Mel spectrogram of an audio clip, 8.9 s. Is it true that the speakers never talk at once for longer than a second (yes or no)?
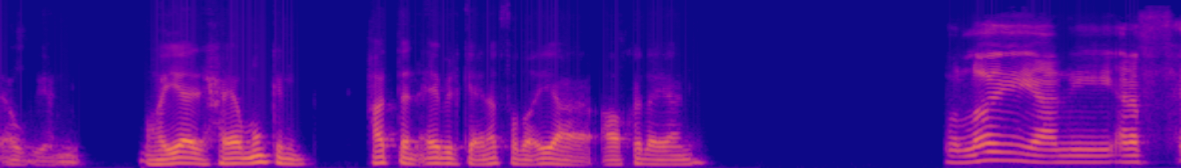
yes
